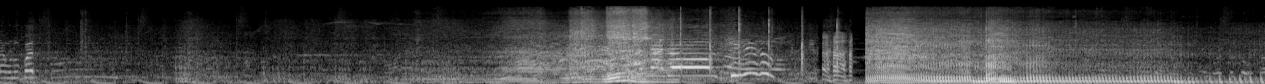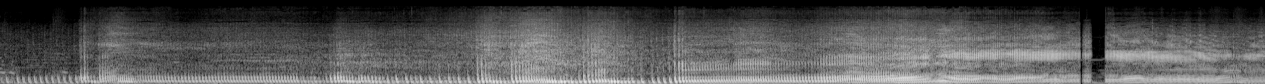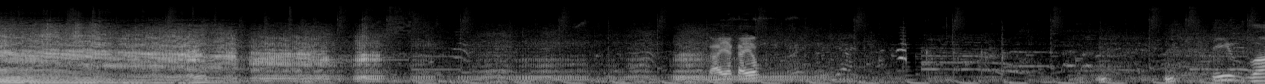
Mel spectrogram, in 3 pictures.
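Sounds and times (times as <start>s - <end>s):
dirt bike engine revving: 1.6s - 7.4s, 8.6s - 33.9s.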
